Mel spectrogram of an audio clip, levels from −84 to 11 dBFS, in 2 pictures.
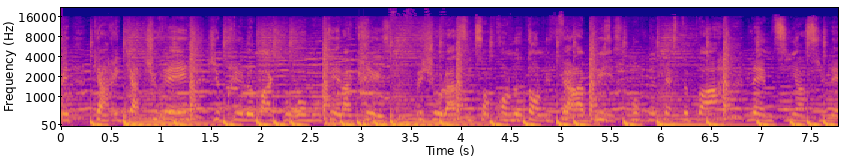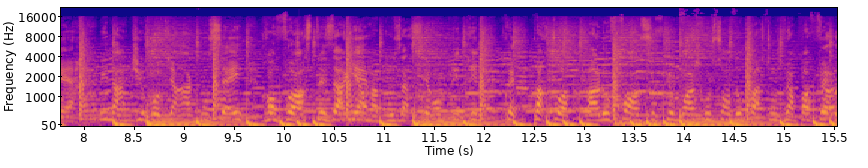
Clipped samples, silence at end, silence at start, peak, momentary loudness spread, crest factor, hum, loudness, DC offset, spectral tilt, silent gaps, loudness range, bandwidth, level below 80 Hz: under 0.1%; 0 s; 0 s; 0 dBFS; 4 LU; 12 dB; none; -14 LUFS; under 0.1%; -4.5 dB/octave; none; 1 LU; 18 kHz; -16 dBFS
